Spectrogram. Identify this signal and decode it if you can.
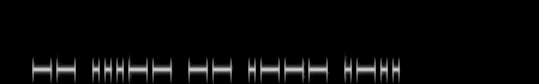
Morse code, heard as a keyed tone, about 21 wpm, 700 Hz. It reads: M3MJL
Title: DXCC-100 Call Signs - 5 Characters - Repeated 2x - 20wpm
